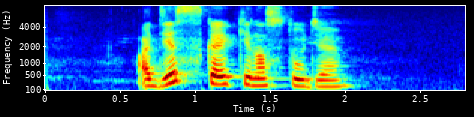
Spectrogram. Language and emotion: Russian, positive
